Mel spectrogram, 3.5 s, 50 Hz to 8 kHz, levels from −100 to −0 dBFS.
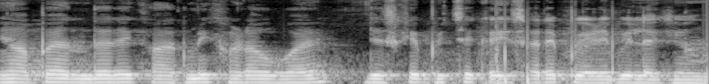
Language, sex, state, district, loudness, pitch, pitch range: Hindi, male, Chhattisgarh, Bilaspur, -13 LUFS, 125 Hz, 120-130 Hz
